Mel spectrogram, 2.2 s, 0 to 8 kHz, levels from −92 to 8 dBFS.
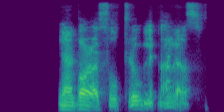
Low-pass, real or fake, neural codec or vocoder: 7.2 kHz; fake; codec, 32 kHz, 1.9 kbps, SNAC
